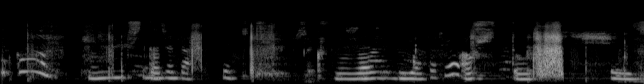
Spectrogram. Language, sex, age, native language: Icelandic, female, 9, Icelandic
